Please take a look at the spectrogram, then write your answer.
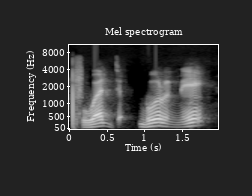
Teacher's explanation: jim adalah qalqalah sughra. Jadi kita lahirkan bunyi qalqalah itu. Qalqalah sughra.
